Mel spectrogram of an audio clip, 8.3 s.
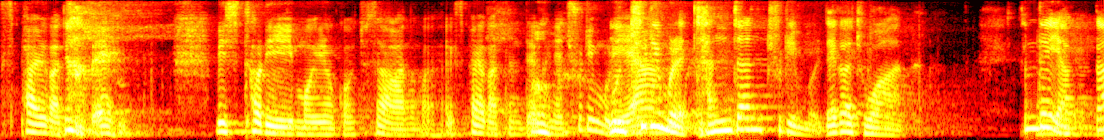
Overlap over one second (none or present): none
